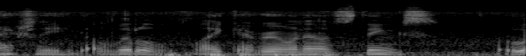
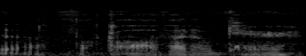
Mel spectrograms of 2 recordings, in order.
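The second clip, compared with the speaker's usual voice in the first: muttered under the breath; whispered brush-off; 3 semitones lower, 11 dB quieter than usual. Real, not acted. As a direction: toss it off in a soft whisper.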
